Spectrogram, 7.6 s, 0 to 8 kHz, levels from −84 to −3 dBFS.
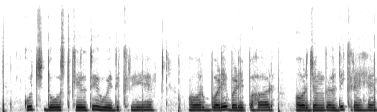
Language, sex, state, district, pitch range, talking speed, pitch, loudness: Hindi, male, Himachal Pradesh, Shimla, 170-185 Hz, 125 wpm, 180 Hz, -16 LUFS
